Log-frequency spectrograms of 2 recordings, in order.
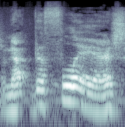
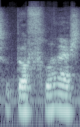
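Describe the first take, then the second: First: Mock dramatic. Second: Said in the usual way. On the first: Shown as a demonstration.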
